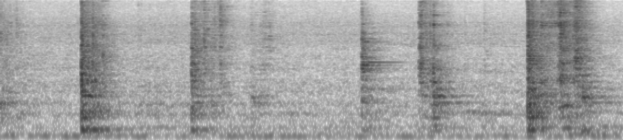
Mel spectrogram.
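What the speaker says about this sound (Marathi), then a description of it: "कांदा पण चांगला तेलावरती चांगला परतून घ्यायचा" Onion stirred in hot oil in a pan on a high flame, with garlic already fried in it for a goat mutton sukka dish. Several separate scraping stirs ring out close and clear over a soft, steady sizzle, and no one talks.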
